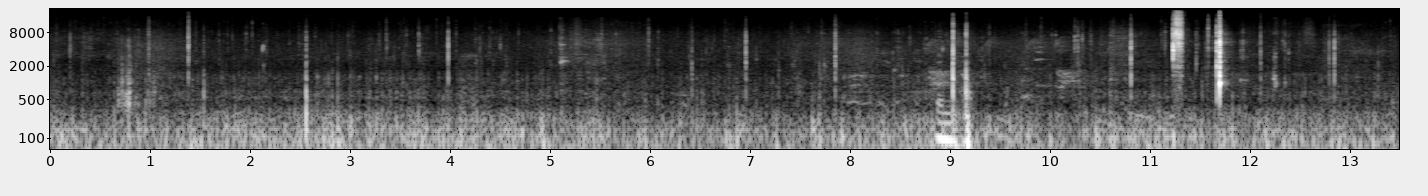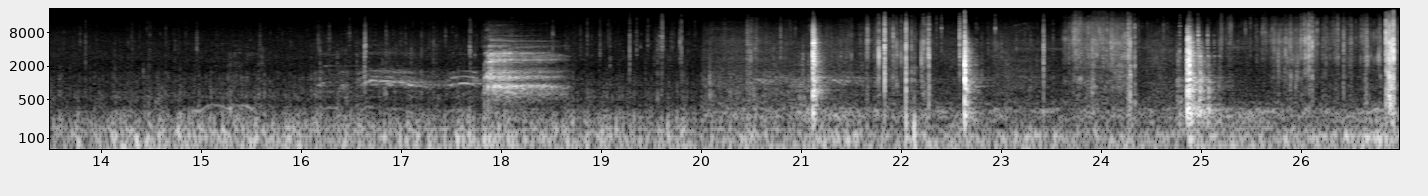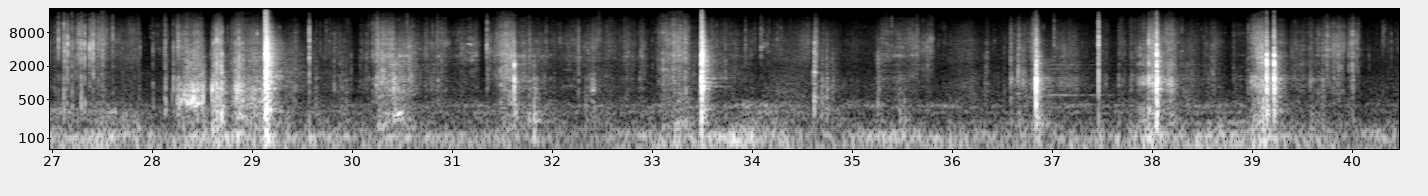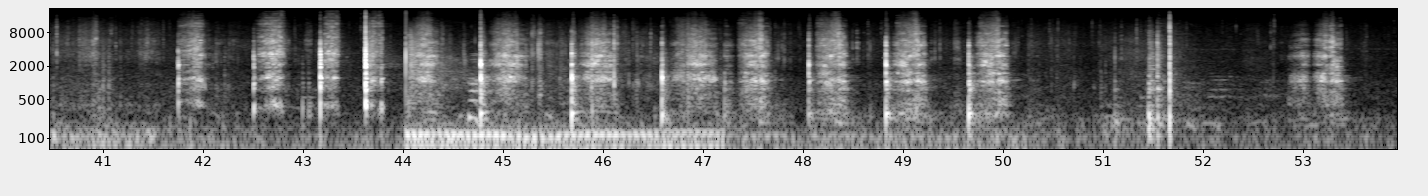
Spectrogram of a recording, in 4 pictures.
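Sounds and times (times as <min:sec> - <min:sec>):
scraping and rubbing: 0:23.6 - 0:51.5, 0:52.8 - 0:53.5.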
